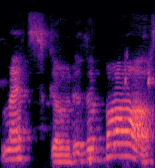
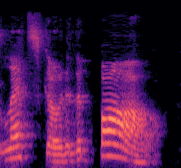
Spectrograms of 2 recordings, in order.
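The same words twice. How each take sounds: First: Slow, smooth rise and fall on ball; gradual and smooth. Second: Ball punched too loud at the end; too loud on last word. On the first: Teacher modelling a smooth gradual rise on ball. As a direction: glide gently up and down on ball. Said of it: "So you want it to be gradual". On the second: Teacher showing the wrong way, too loud on ball. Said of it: "So you don't wanna do this". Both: Shown as a demonstration.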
